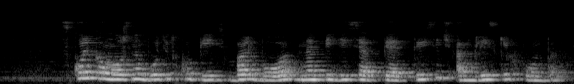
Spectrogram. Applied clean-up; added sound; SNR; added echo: none; none; none; reverberation time 0.6 s.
